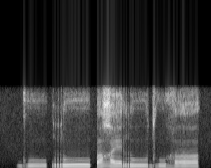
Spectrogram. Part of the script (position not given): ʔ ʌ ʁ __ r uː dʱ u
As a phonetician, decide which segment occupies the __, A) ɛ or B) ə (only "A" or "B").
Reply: A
